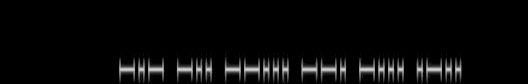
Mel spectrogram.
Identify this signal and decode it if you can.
Morse code, heard as a keyed tone, about 25 wpm, 700 Hz. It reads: KD7GBL
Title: USA Call Signs - 6 Characters - 3x Character Spacing - 25wpm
